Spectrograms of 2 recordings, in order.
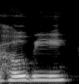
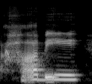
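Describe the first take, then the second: First: "Hobie" said with a long o, HOH-bee. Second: "Hobby" said with an open "ah", HAH-bee; HOBBY with short open o. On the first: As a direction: say "Hobie" with "oh" in the first syllable. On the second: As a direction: say "Hobby" to rhyme with lobby. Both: Shown as a demonstration. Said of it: "How do you say that?".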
